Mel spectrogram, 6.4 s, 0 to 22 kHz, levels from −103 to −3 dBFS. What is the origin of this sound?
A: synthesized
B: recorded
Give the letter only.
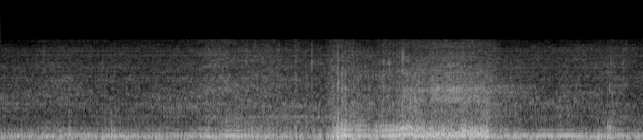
A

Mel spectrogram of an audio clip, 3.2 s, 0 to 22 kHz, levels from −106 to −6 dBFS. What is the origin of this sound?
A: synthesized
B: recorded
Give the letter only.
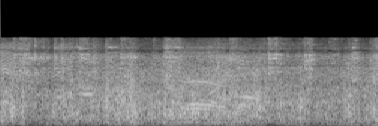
B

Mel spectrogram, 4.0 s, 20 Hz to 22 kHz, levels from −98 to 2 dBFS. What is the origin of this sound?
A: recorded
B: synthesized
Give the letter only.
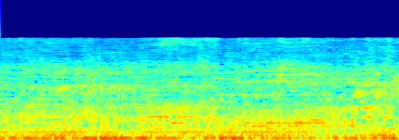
B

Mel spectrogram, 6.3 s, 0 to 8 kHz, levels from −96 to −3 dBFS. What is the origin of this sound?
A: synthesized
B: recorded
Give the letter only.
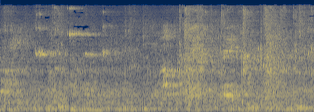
A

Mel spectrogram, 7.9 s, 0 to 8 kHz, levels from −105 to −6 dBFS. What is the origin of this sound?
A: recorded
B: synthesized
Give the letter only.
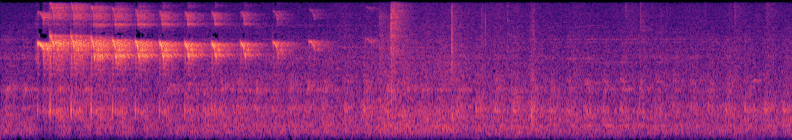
A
